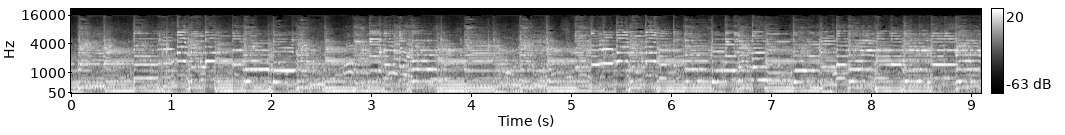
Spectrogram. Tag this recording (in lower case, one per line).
musical instrument
plucked string instrument
mandolin
music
